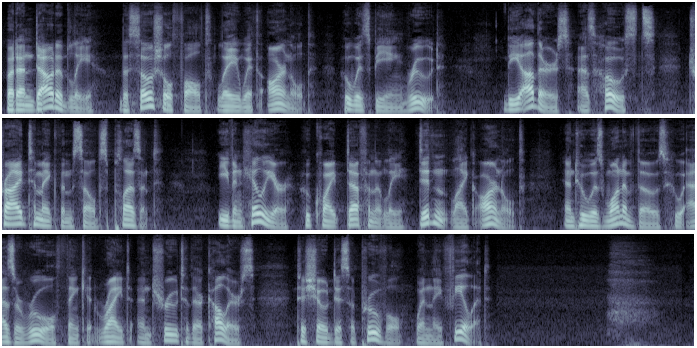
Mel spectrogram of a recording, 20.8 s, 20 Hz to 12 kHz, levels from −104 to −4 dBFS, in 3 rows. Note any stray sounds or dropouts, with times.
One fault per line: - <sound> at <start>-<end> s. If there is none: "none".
- sigh at 19.9-20.6 s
